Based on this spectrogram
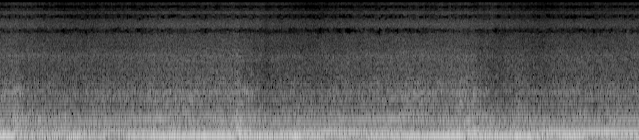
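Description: A loud, steady low roar holds through the whole spin with no letup, typical of drum bearings worn out by a leaking seal.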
